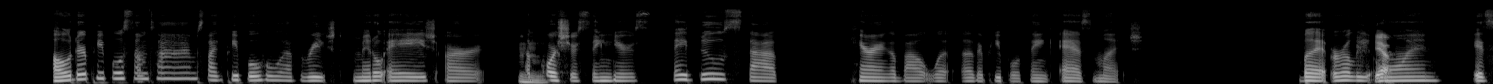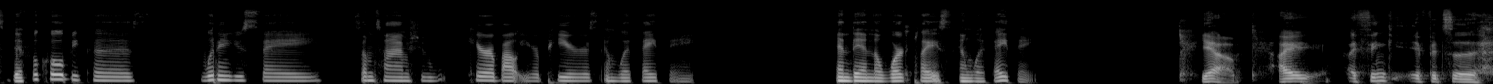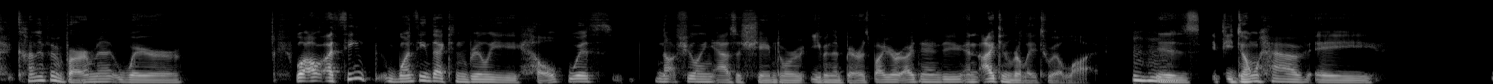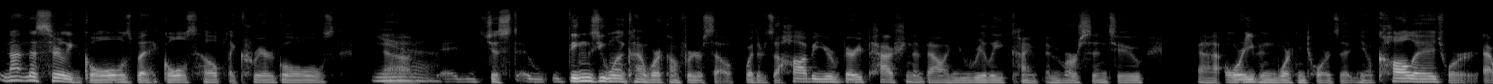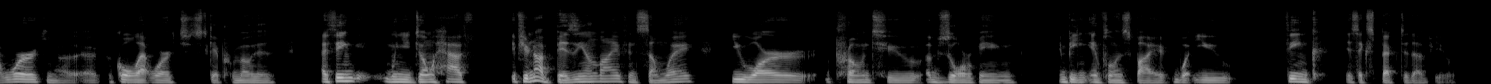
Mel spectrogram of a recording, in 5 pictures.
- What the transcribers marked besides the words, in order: other background noise; sigh
- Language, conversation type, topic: English, unstructured, Why do I feel ashamed of my identity and what helps?
- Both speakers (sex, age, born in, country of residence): female, 45-49, United States, United States; male, 30-34, United States, United States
